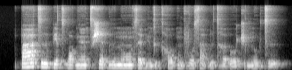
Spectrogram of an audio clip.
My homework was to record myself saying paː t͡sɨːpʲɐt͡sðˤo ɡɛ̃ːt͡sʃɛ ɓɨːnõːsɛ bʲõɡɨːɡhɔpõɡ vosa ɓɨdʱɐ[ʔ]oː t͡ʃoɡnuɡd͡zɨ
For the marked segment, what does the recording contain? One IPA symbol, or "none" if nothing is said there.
ʔ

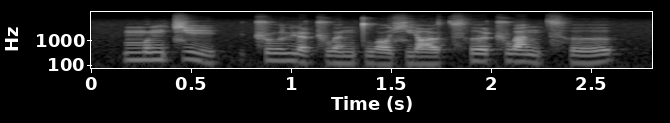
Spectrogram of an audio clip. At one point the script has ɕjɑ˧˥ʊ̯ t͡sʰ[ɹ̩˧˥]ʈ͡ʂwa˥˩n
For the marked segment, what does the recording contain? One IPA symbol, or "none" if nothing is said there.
ɹ̩˥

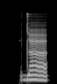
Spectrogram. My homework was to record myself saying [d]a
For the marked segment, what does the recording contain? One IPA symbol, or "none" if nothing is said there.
d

